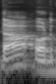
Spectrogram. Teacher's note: दा और धा तालु नहीं होता है, दा और धा ये दंत होता है, दंत वर्ण है ये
